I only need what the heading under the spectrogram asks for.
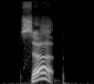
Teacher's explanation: You just drop the what's.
